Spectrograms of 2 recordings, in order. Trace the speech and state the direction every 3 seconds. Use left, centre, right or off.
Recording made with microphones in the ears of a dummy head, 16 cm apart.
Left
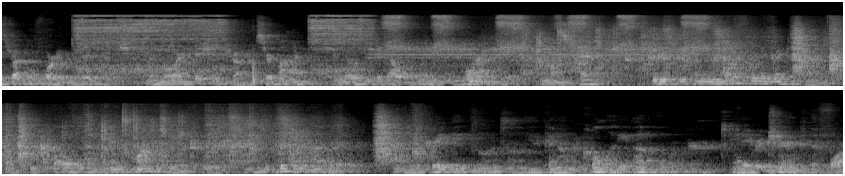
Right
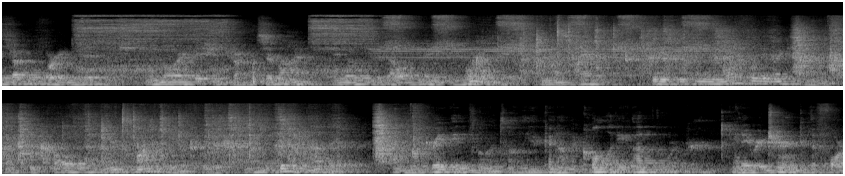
left, left, left, centre, right, right.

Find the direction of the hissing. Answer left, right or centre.
left.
